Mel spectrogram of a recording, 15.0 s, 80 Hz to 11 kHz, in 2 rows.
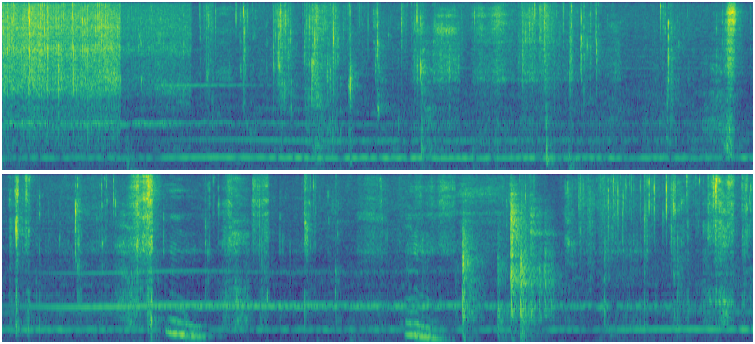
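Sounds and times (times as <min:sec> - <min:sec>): steady hum: 0:00.0 - 0:15.0
chewing and squelching: 0:01.9 - 0:11.4, 0:13.1 - 0:15.0.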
